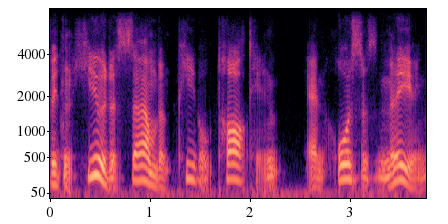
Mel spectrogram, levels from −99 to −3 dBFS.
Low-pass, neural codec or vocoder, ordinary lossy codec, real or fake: 7.2 kHz; autoencoder, 22.05 kHz, a latent of 192 numbers a frame, VITS, trained on many speakers; Opus, 16 kbps; fake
